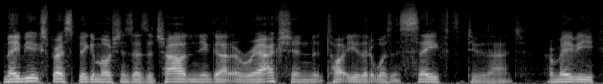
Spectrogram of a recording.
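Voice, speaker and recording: A man's voice: fairly low pitch, smooth, no echo. A man talking as a voice coach, giving an earnest and encouraging spoken lesson in short listed phrases.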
